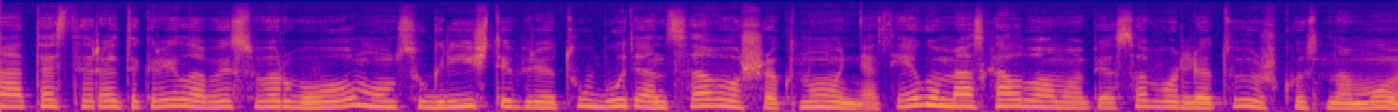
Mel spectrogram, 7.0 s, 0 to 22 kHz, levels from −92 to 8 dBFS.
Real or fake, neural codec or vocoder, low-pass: real; none; 19.8 kHz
